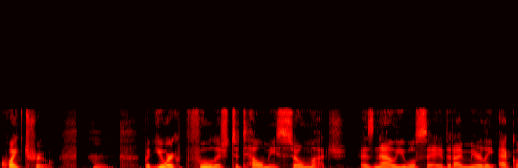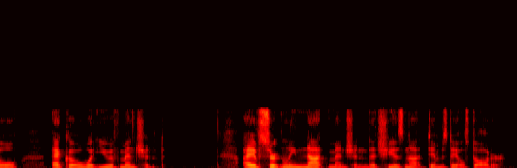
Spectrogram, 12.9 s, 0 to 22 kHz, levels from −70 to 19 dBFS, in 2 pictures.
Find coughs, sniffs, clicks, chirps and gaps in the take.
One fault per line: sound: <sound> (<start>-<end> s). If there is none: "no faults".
sound: sigh (1.1-1.4 s)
